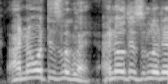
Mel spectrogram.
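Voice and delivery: high, loud frantic protest; panicked explaining. Acted. Izuku caught out by Jean, loud panicked explanation.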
